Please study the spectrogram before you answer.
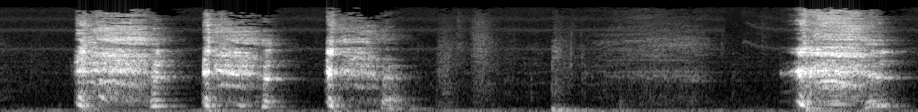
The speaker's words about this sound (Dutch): even hoesten.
